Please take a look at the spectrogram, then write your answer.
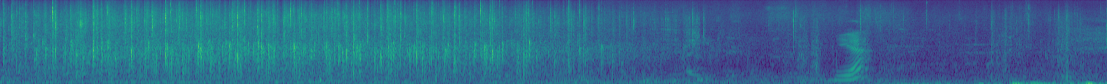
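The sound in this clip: Crowd applause at a Gaza demonstration welcoming an anthropologist speaker. Dense, steady clapping thins and fades after about six seconds, leaving quieter background noise.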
